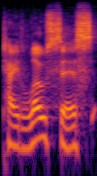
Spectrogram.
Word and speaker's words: tylosis: called on my pronunciation tylosis is the plural here or excuse me tylosis s i is the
